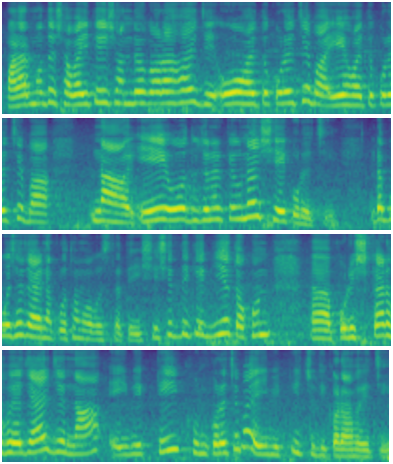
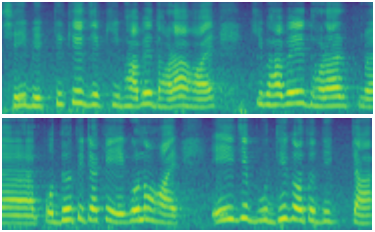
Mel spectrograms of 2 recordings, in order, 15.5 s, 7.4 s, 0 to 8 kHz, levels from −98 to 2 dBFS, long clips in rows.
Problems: constant background noise, continuous background conversations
